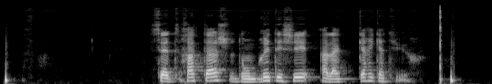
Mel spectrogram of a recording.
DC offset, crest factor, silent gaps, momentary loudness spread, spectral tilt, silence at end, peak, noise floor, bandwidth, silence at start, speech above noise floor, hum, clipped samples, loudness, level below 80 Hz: under 0.1%; 20 dB; none; 11 LU; -5.5 dB/octave; 0.35 s; 0 dBFS; -65 dBFS; 16 kHz; 0.05 s; 48 dB; none; under 0.1%; -19 LUFS; -54 dBFS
